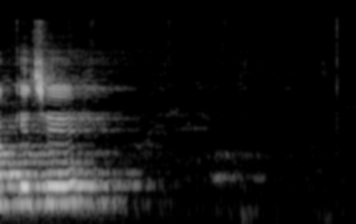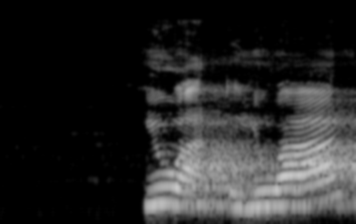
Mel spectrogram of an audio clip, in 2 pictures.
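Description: A young woman speaks calmly, heard through a phone microphone in an online call.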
